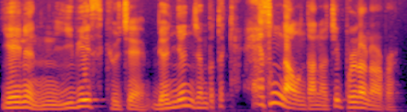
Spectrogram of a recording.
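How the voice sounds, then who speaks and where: A man teaching an English vocabulary lecture, drilling word roots with quick asides to his students. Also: medium pitch, very animated, warm tone. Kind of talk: recorded online lecture.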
